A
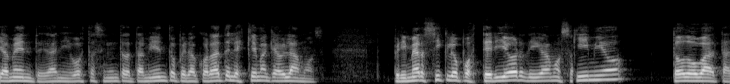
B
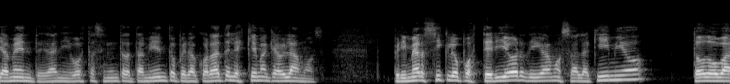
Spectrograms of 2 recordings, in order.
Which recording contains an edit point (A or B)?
A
